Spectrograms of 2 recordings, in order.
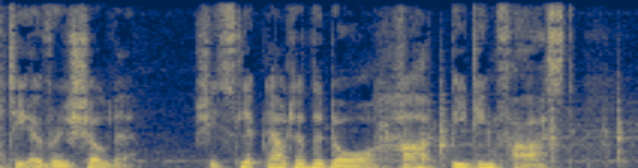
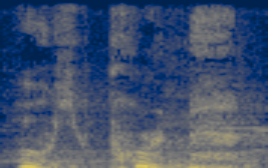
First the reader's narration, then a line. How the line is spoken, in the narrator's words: she breathed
